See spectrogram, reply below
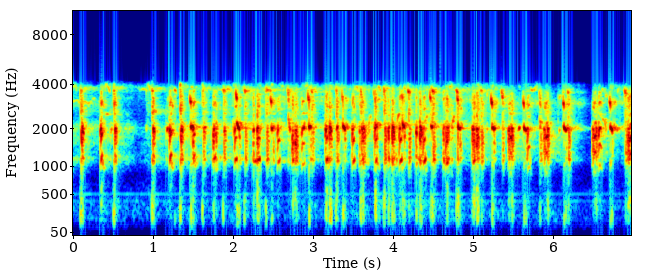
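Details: Peregrine falcon on a short visit at Trzebież Forest District, Poland, 21 November 2022, giving a long unbroken series of harsh, rapid chattering notes, several per second, with no other sounds.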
